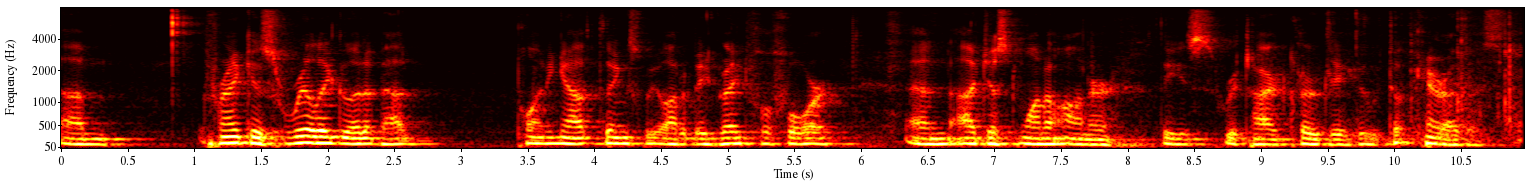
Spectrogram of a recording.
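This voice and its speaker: A man at medium pitch speaks at a fairly slow pace in a monotone, flat intonation. His dark, mellow voice is somewhat breathy, with audible room echo. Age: old. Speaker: retired clergy. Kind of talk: church meeting remarks.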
